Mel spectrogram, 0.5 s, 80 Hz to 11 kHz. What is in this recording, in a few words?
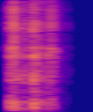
Shell Hit; my cute commissar 2020 gamerip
